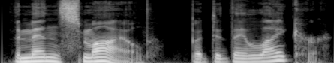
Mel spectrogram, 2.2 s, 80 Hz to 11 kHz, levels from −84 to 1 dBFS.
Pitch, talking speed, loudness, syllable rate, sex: 130 Hz, 190 wpm, -16 LUFS, 4.9 syllables/s, male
